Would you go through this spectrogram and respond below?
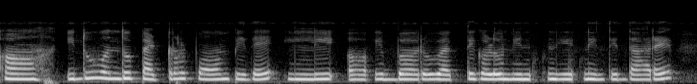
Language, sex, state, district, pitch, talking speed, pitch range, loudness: Kannada, female, Karnataka, Bidar, 240 Hz, 110 wpm, 235-250 Hz, -14 LUFS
